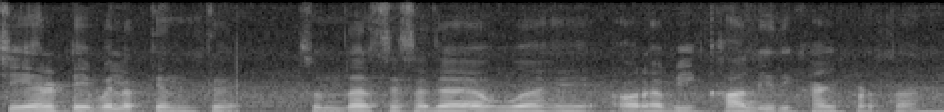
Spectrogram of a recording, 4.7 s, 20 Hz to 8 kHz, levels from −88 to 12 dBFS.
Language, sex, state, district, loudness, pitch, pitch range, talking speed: Hindi, male, Arunachal Pradesh, Lower Dibang Valley, -19 LUFS, 125 Hz, 120-140 Hz, 175 wpm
